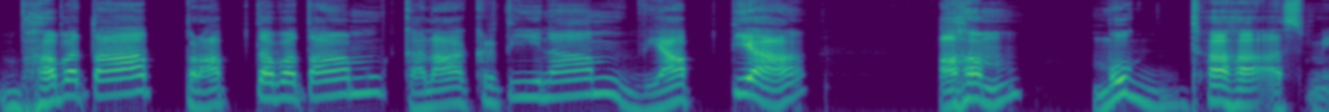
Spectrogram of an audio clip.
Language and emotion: Sanskrit, happy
